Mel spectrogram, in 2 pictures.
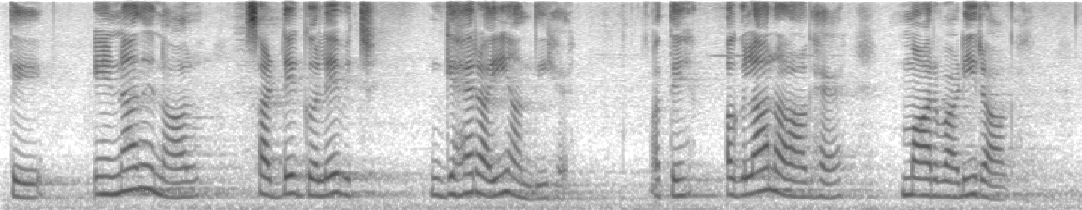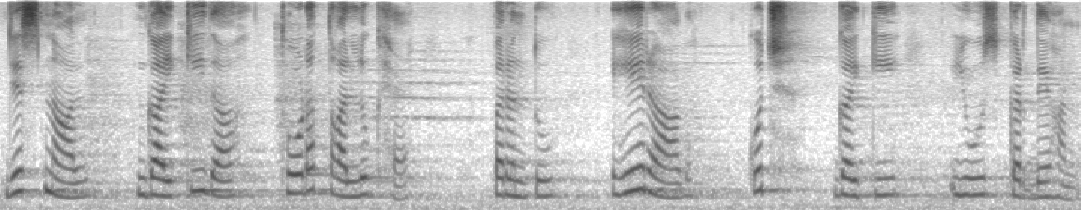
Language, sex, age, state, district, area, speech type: Punjabi, female, 18-30, Punjab, Jalandhar, urban, spontaneous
